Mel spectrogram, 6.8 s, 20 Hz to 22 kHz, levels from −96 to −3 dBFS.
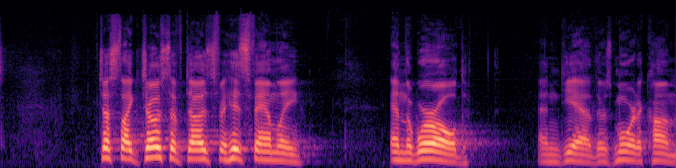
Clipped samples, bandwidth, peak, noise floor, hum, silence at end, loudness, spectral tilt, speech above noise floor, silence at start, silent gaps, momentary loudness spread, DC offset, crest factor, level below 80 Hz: under 0.1%; 15.5 kHz; -6 dBFS; -69 dBFS; none; 0 s; -23 LUFS; -5.5 dB/octave; 47 dB; 1 s; none; 13 LU; under 0.1%; 18 dB; -76 dBFS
